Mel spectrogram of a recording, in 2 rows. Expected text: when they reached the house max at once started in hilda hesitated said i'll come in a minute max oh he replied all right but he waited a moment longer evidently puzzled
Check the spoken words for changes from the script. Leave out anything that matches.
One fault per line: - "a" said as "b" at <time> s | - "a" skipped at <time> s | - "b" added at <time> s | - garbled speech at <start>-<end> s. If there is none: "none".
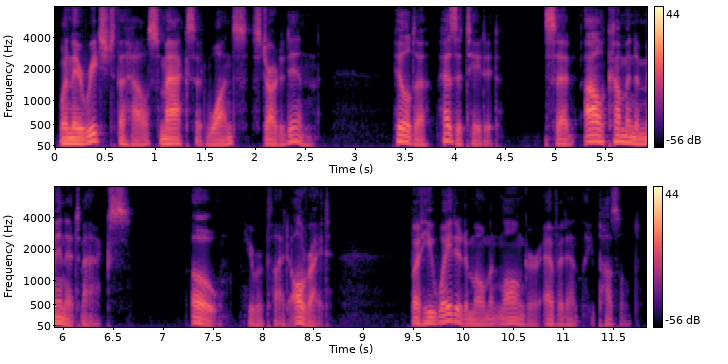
none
